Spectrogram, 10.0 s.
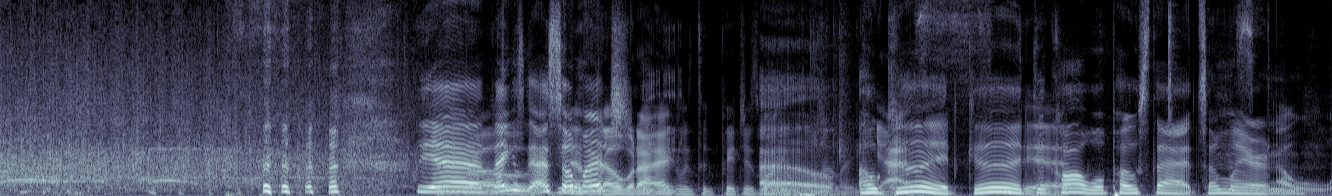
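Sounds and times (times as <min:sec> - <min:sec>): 
audience applause: 0:00.0 - 0:03.4
laughter: 0:00.0 - 0:04.7
speech: 0:02.0 - 0:09.9.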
